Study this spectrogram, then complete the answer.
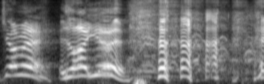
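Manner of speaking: hammed-up drunk pal spotting an old friend; drunk Scotsman. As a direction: ham up a staggering drunk on a train. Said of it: "staggered up and was like".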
